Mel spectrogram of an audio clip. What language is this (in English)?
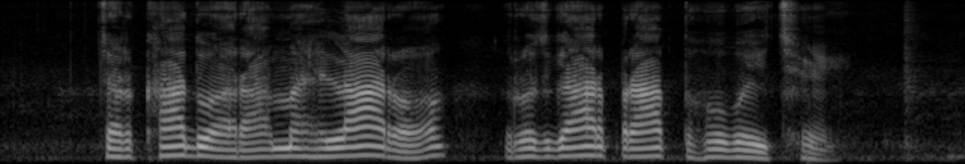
Maithili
